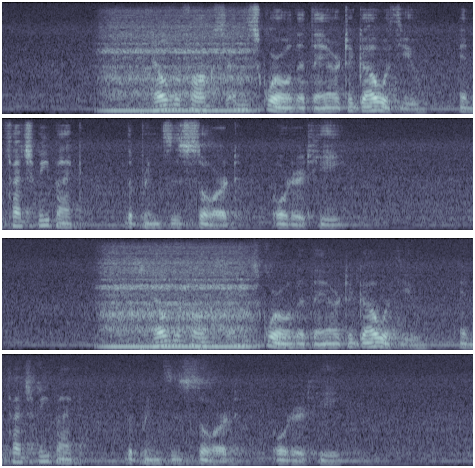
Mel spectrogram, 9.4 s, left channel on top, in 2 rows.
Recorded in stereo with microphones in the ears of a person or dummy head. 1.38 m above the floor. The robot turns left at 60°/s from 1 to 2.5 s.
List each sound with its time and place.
1.5 s a man speaking: 155° left, 1.2 m; by 8.2 s 95° left, 1.2 m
